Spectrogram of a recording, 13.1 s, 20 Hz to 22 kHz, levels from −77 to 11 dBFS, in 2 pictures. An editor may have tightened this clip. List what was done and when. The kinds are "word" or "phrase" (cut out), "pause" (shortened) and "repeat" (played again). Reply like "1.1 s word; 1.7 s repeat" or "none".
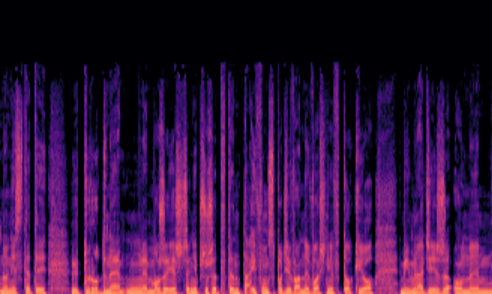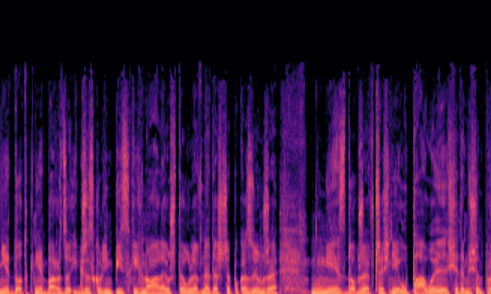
none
